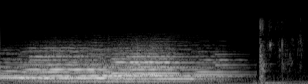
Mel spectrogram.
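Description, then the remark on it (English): Water pours steadily into a basin as someone washes up, a full, ringing tone for a couple of seconds, then it tapers off and ends with a short knock and a faint trickle. “As soon as you're through washing, we'll go in.”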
